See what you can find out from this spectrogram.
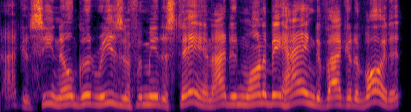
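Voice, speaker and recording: A narrator voicing an earnest, anxious runaway boy in a storybook tale, explaining himself in a pleading, hurried way. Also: medium pitch, no room sound, clean studio sound, close to an everyday voice.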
